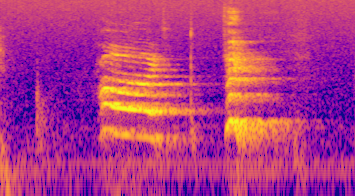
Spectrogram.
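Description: A man shouts commands loudly in a large echoing hall.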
